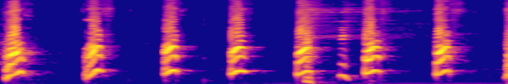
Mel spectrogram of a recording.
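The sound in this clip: A human voice imitates a small yappy dog with a rapid, steady series of sharp, high 'arf' yips, loud and with no other sound.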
